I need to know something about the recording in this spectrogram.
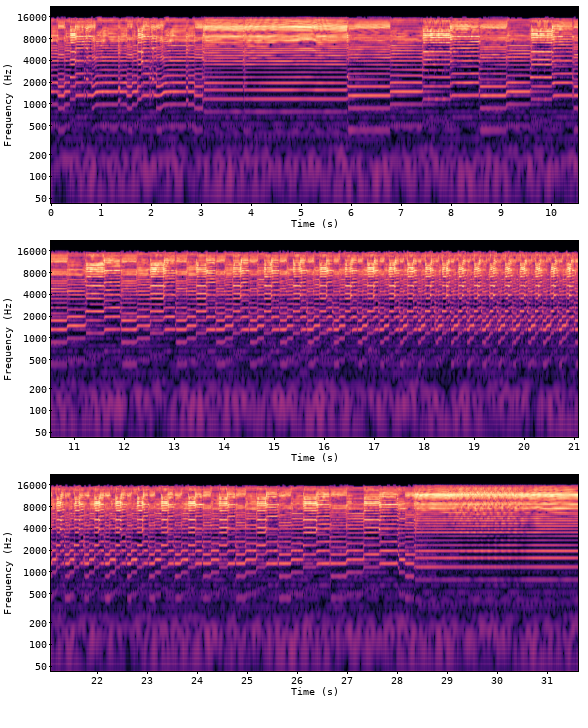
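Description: Great Highland bagpipe playing a tune: steady drones under the chanter melody, which moves in held notes at first, then in fast runs of ornamented notes from about twelve seconds in, settling back to longer notes near the end.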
